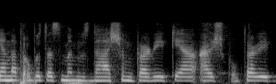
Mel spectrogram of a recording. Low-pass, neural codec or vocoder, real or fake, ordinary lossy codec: 7.2 kHz; codec, 16 kHz, 0.5 kbps, X-Codec, HuBERT features, trained on general audio; fake; MP3, 64 kbps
